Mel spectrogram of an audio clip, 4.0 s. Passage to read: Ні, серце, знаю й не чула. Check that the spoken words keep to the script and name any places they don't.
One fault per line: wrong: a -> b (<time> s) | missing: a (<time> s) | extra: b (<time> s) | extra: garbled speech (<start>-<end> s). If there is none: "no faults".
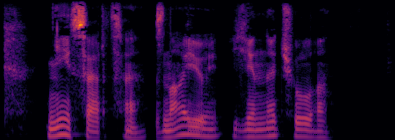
no faults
